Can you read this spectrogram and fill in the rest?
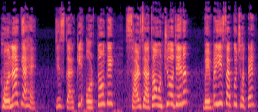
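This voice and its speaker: A woman's voice: high voice, animated, normal speed, a bit bright. A woman voicing a harsh, domineering older man in a cartoon family drama, scornful and threatening. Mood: contemptuous. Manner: scornful, threatening, barking orders.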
